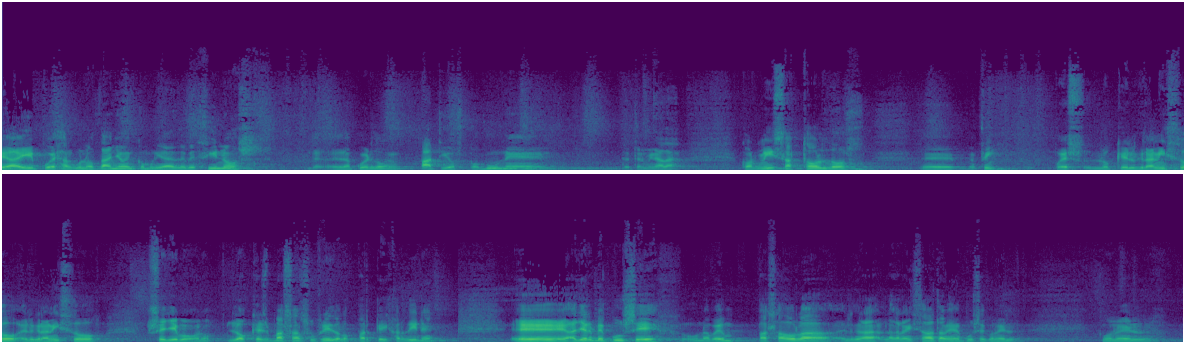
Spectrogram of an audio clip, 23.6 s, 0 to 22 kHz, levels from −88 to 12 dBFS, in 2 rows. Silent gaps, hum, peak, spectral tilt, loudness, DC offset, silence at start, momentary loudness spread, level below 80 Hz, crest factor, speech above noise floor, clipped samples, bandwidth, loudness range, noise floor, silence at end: none; none; -2 dBFS; -5.5 dB/octave; -25 LUFS; under 0.1%; 0 s; 20 LU; -70 dBFS; 24 dB; 25 dB; under 0.1%; 14.5 kHz; 9 LU; -50 dBFS; 0.05 s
